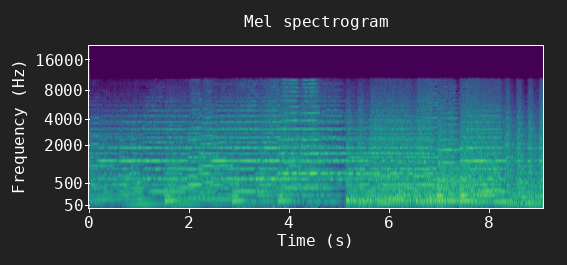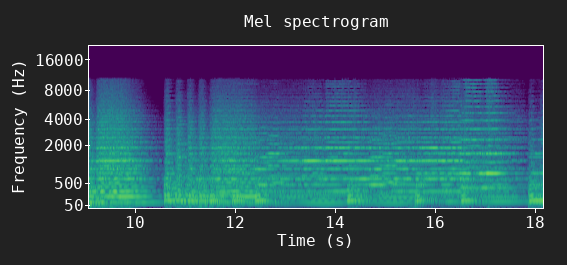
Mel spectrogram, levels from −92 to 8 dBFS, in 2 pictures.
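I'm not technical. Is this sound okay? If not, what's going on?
Yes, this sound is okay, and nothing is going wrong in it.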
